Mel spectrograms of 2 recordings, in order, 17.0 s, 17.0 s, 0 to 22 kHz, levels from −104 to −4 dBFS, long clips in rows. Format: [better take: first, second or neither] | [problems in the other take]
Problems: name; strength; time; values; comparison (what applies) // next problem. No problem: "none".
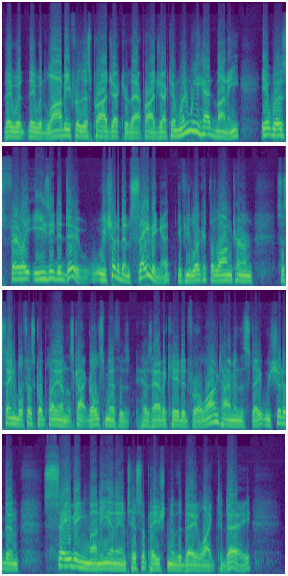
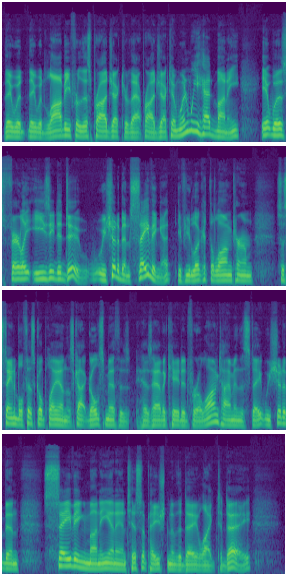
second | distortion; slight; 9% of the sound clipped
